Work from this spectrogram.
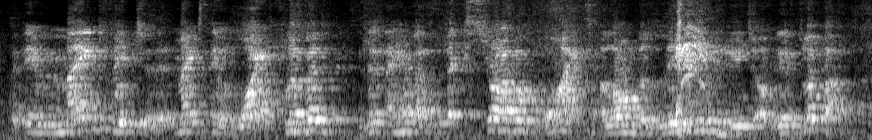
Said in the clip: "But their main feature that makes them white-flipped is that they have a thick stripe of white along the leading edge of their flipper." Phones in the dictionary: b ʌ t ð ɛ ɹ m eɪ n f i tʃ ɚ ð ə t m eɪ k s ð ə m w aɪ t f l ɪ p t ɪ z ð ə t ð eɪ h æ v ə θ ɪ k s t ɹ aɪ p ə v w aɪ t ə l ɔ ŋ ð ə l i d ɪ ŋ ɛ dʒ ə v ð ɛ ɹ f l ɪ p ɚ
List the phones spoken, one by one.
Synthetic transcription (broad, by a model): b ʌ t ð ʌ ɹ m eɪ n f i tʃ ɚ ð ə t m eɪ k s ð ə m w aɪ t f l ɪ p ɪ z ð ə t ð eɪ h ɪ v ə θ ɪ k s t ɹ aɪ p ə v w aɪ t ə l ɔ ŋ ð ə l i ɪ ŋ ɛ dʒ ə v ð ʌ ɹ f l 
